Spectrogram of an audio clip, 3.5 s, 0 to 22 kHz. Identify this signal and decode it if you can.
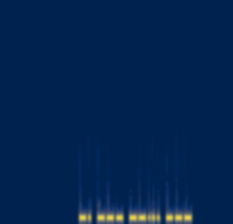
Morse code, heard as a keyed tone, about 36 wpm, 700 Hz. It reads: NO7O
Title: USA Call Signs - 4 Characters - 4x Character Spacing - 35wpm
